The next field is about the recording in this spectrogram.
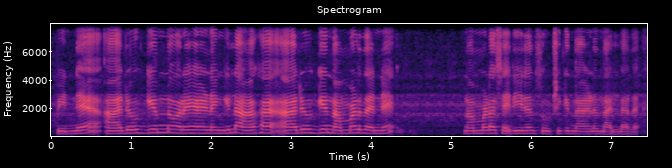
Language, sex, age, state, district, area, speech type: Malayalam, female, 60+, Kerala, Thiruvananthapuram, urban, spontaneous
